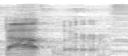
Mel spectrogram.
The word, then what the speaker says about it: Battler: Battler is made up of the characters for fight and person and it's pronounced battler.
